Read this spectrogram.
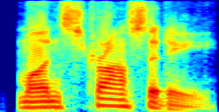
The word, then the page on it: monstrosity: American English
